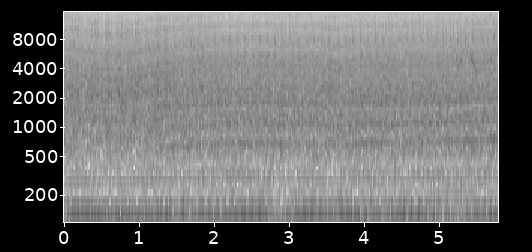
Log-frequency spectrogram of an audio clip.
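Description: A baler tractor's engine in Farming Simulator idles in a steady, low, throbbing rumble, constant and fairly close with no other sounds.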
